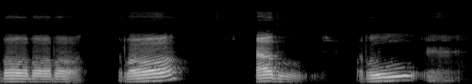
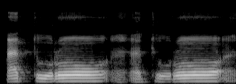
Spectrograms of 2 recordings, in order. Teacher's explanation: Aturo ya aturo rnya. harakatnya fathah berarti dia dibaca dengan tafhim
